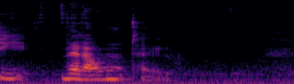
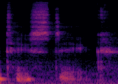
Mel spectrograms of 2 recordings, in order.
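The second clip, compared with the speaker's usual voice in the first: whispering; 12 dB quieter than usual. Real, not acted. Whispering while placing a page.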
